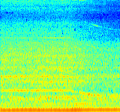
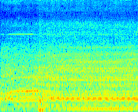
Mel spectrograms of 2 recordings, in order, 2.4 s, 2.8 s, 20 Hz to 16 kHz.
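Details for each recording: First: Shark PowerDetect upright vacuum (2024) in detect mode: steady motor hum whose high tone slides down as the motor eases off its automatic boost, with an LED showing boost; normal automatic power change. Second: Shark PowerDetect vacuum moving from carpet onto hard floor in quiet mode with brush roll at full speed; loud steady motor drone with harsh rasping scrub as the spinning brush roll rubs the hard floor, flinging debris back out.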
